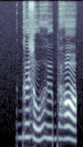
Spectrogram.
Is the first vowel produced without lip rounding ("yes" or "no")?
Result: no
